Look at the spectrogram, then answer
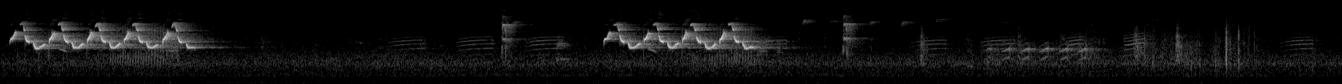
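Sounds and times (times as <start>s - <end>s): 
Carolina Wren Thryothorus ludovicianus: 0.1s - 2.2s, 6.0s - 10.9s.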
